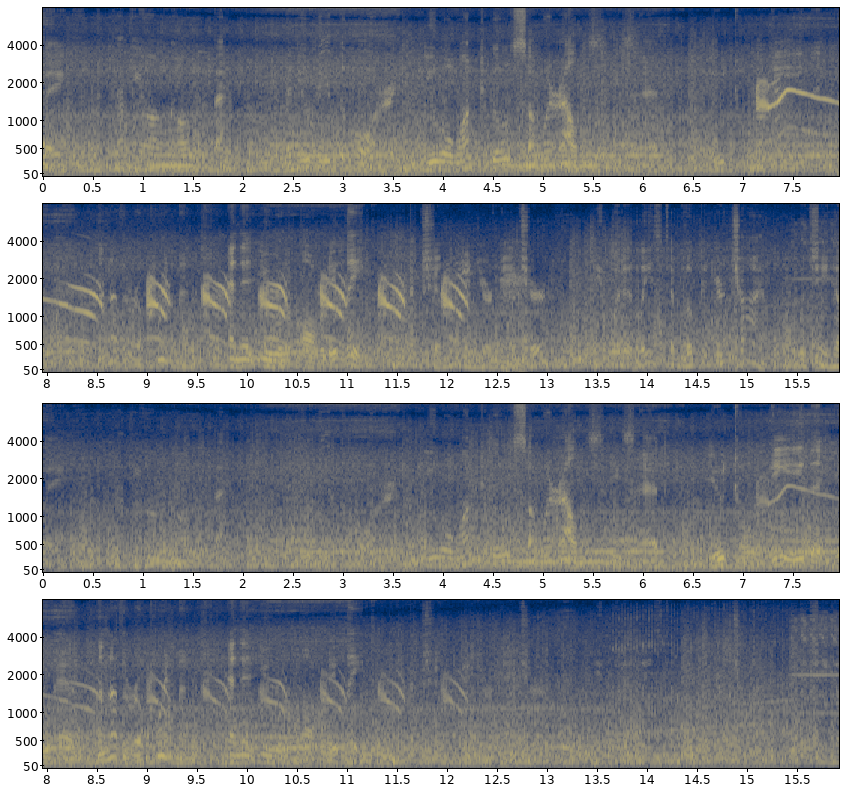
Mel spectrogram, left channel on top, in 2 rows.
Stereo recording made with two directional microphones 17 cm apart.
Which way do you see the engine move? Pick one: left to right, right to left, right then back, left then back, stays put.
left to right.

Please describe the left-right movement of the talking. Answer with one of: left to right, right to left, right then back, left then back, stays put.
right then back.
